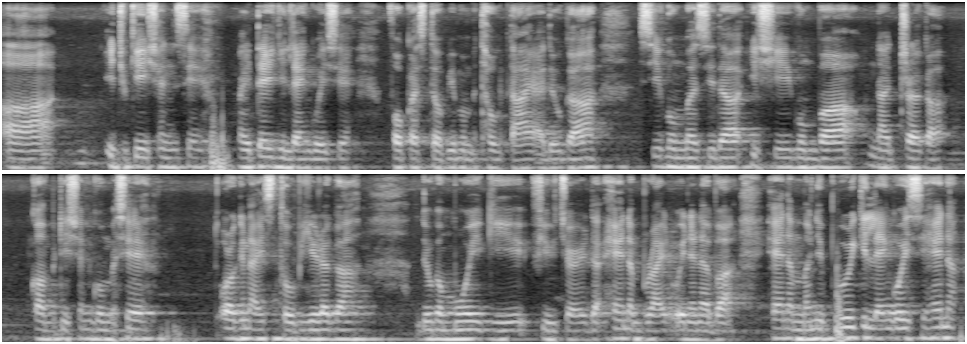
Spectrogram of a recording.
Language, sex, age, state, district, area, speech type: Manipuri, male, 18-30, Manipur, Chandel, rural, spontaneous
